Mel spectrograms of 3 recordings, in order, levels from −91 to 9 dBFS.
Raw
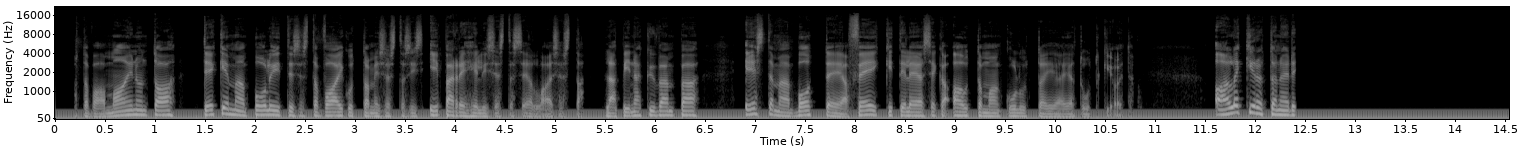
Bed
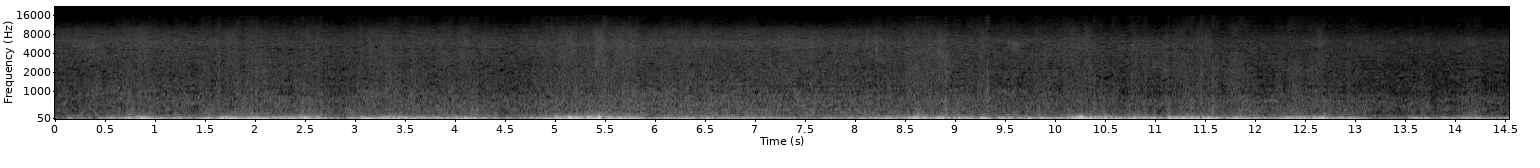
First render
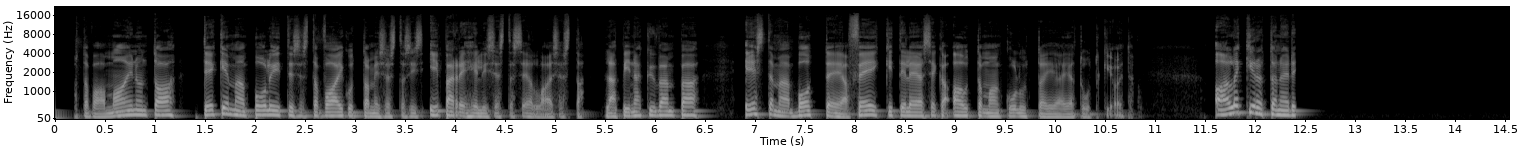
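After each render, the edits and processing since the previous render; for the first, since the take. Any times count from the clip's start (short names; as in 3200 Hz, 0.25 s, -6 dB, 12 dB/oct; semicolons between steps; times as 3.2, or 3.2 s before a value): notches 60/120/180/240/300 Hz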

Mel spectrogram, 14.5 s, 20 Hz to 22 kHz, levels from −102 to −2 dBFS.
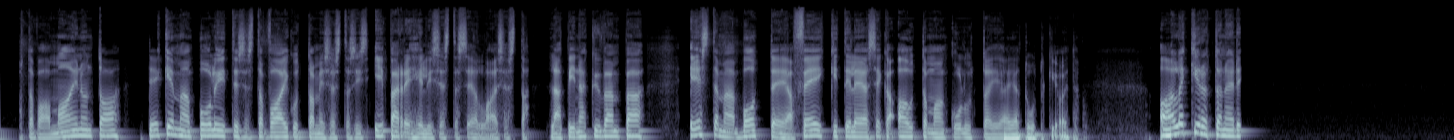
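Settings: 1.01–1.58 tape spacing loss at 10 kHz 44 dB; 2.91–4.11 notch 7500 Hz, Q 6.9; 10.04–11.71 tilt -4 dB/oct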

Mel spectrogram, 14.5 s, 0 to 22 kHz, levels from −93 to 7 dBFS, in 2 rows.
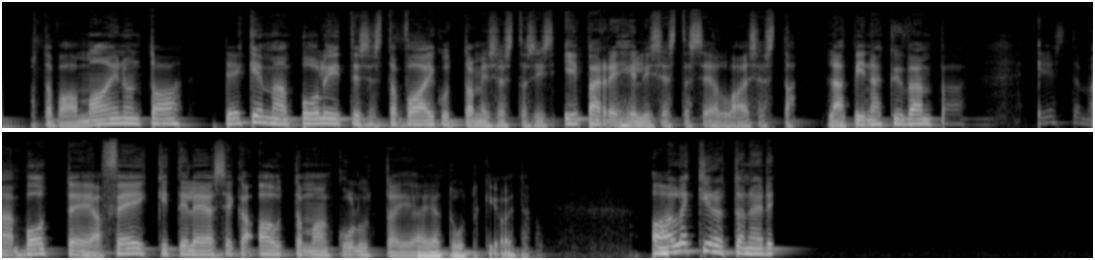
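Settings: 6.2–7.27 flipped gate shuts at -29 dBFS, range -25 dB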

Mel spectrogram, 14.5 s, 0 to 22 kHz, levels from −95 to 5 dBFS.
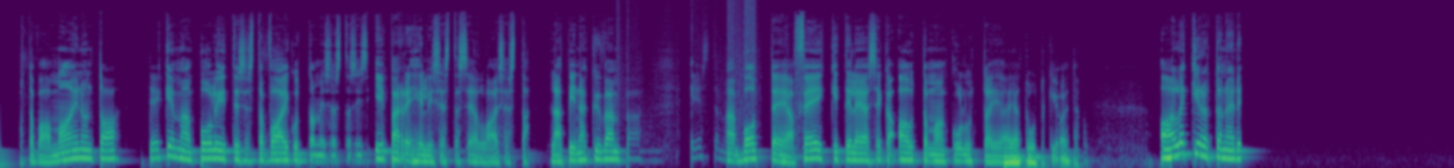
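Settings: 1.14–1.88 fade in, from -13 dB; 3.07–3.67 fixed phaser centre 490 Hz, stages 8; 6.16–7.61 companded quantiser 6-bit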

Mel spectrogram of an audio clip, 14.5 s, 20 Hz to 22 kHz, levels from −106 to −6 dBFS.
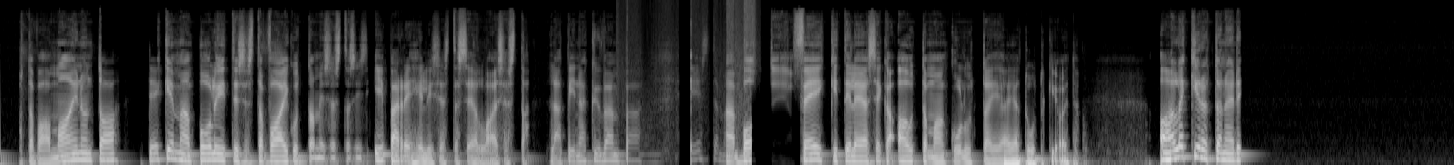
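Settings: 3.54–4.53 LPF 1700 Hz 6 dB/oct; 5.08–6.26 compressor 4:1, threshold -35 dBFS; 7.51–8.01 inverse Chebyshev high-pass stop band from 1200 Hz, stop band 60 dB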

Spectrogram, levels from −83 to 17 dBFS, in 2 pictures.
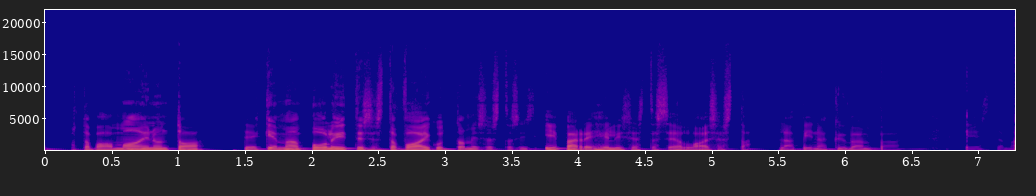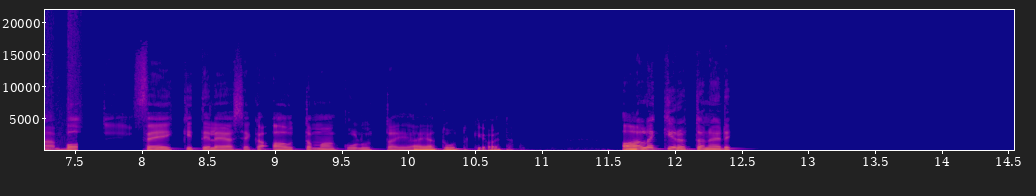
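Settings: upward expander 1.5:1, over -39 dBFS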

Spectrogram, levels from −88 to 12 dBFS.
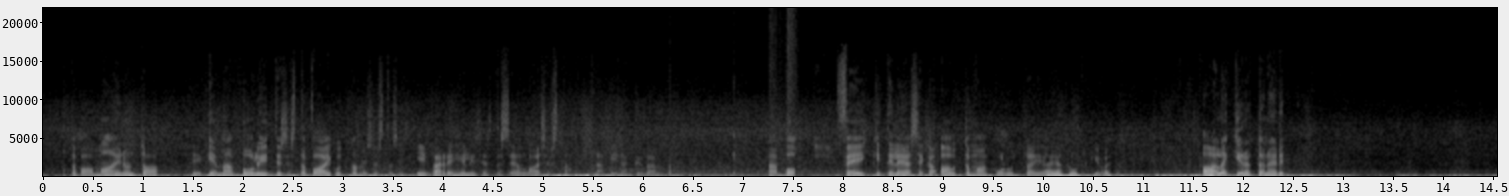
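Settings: add bed -11.5 dB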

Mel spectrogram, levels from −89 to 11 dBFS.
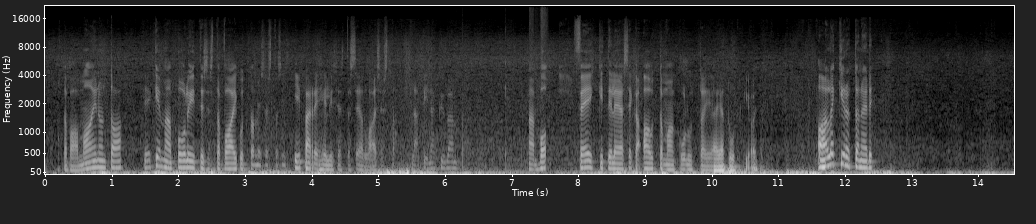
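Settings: gain +11.5 dB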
